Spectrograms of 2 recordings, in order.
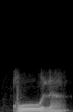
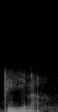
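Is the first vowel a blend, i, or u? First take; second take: u; i. First: The first vowel is a rounded u sound. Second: The first vowel is a plain i sound. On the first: "dengan ucapan kula, pakainya wawu ya" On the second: "Qila pakainya qila"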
